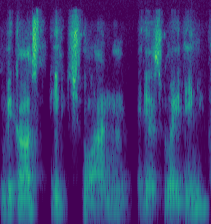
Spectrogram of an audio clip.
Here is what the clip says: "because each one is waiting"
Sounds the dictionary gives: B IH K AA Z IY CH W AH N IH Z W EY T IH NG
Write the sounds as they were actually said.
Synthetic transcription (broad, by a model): B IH K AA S IY CH W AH N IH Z W EY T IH NG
